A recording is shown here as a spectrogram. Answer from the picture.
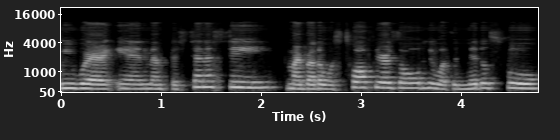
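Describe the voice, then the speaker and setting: With a slight Nigerian accent, a woman talks at a fairly high pitch and with fairly even intonation. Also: moderate pace. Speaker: judicial candidate. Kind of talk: campaign speech.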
